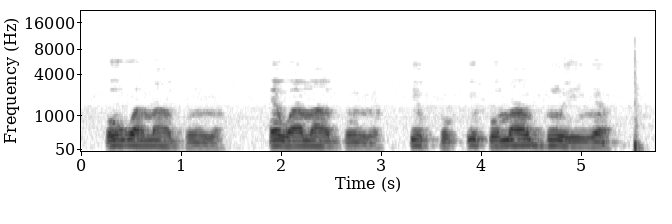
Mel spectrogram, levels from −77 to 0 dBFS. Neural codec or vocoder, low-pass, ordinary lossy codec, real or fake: vocoder, 48 kHz, 128 mel bands, Vocos; 10.8 kHz; none; fake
